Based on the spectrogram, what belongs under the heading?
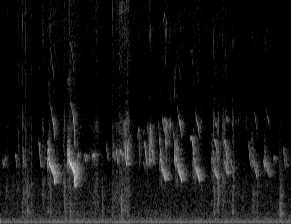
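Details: Baby chickens raised in a backyard, peeping in high, downward-sliding chirps, repeated irregularly with several chicks overlapping; a steady low hum runs underneath.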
